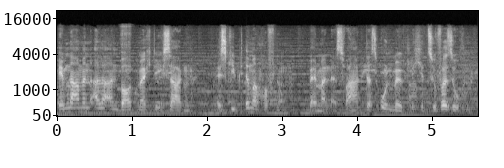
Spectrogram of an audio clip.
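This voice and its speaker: A man's voice: mid-range voice, a little fast, over loud music, lightly acted. A man playing a composed spaceship spokesman in a documentary interview voice-over. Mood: confident, hopeful.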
